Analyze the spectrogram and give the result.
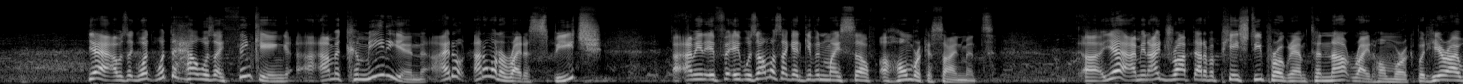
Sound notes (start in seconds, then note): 0.0 audience laughing; 9.8 audience laughing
